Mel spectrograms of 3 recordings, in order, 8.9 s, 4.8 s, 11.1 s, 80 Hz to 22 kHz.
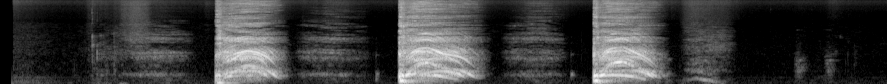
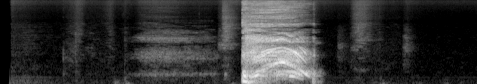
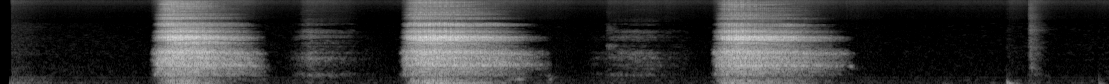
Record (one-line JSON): {"three_cough_length": "8.9 s", "three_cough_amplitude": 32767, "three_cough_signal_mean_std_ratio": 0.39, "cough_length": "4.8 s", "cough_amplitude": 30874, "cough_signal_mean_std_ratio": 0.32, "exhalation_length": "11.1 s", "exhalation_amplitude": 19752, "exhalation_signal_mean_std_ratio": 0.39, "survey_phase": "beta (2021-08-13 to 2022-03-07)", "age": "45-64", "gender": "Male", "wearing_mask": "No", "symptom_none": true, "smoker_status": "Never smoked", "respiratory_condition_asthma": false, "respiratory_condition_other": false, "recruitment_source": "REACT", "submission_delay": "2 days", "covid_test_result": "Negative", "covid_test_method": "RT-qPCR", "influenza_a_test_result": "Unknown/Void", "influenza_b_test_result": "Unknown/Void"}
